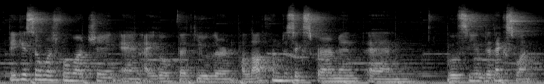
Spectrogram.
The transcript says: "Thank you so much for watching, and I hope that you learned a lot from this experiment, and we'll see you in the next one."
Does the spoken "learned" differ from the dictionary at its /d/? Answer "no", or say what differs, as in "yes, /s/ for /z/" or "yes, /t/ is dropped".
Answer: yes, /d/ is dropped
